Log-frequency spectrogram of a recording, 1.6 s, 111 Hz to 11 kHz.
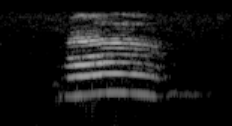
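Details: Pet tomcat chatting to his owner in spring 2020, giving a single clear meow of about one second, full and tonal with many harmonics, holding steady before gently falling away, with no other sounds in the quiet room.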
